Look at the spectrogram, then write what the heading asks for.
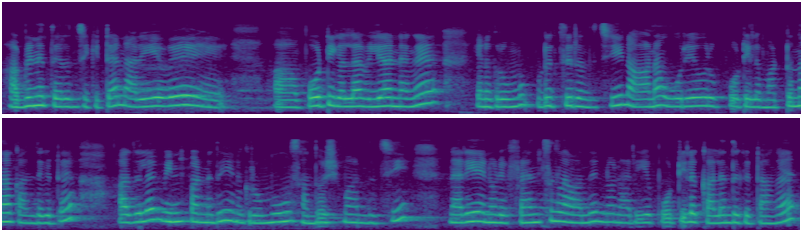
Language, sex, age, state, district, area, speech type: Tamil, female, 18-30, Tamil Nadu, Tiruvannamalai, urban, spontaneous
